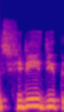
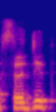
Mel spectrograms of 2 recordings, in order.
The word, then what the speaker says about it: Srijit: कैसे किया जाता है, क्योंकि इंग्लिश के हिसाब से श्रीजीत लिखा जाता है, मुझे लगता है सृजित है, सृजन से आया ये शब्द। क्या एब्सोल्युटली, ये वर्ड सृजन से आया है, तो सृजित है।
